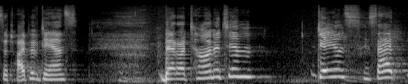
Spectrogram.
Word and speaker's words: Bharatanatyam: a type of dance, Bharatanatyam dance? Is that, how do you say that, Doctor? Bharatnatyam. Bharatanatyam. Bharatnatyam. Bharatnatyam. Natyam means dance.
